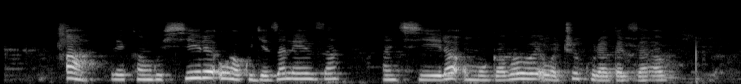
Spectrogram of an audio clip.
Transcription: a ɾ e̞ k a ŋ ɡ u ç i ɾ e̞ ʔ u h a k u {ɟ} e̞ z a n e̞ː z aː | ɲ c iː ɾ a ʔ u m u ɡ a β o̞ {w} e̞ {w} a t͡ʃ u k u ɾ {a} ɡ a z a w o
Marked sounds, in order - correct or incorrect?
correct, correct, correct, correct

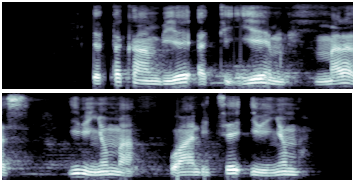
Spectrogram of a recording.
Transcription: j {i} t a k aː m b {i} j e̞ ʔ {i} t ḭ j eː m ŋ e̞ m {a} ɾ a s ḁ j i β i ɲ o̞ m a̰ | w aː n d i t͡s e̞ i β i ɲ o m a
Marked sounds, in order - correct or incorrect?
incorrect: a, correct, incorrect: a, correct

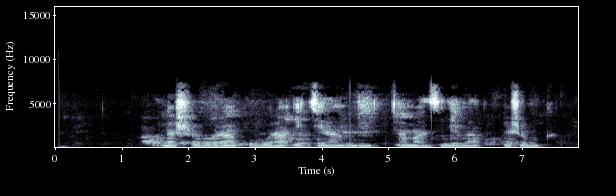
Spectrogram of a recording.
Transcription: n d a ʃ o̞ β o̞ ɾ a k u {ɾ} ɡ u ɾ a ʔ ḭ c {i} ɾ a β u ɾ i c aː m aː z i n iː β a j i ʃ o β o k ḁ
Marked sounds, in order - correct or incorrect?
incorrect: none, correct

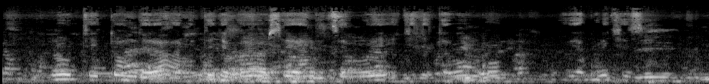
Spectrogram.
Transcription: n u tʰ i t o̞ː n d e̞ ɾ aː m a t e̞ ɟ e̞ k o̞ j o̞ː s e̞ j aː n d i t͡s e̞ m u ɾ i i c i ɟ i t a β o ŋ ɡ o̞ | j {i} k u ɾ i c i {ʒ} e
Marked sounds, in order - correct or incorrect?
incorrect: a, incorrect: z

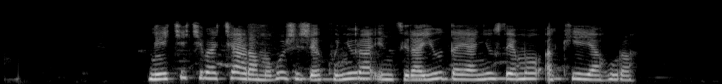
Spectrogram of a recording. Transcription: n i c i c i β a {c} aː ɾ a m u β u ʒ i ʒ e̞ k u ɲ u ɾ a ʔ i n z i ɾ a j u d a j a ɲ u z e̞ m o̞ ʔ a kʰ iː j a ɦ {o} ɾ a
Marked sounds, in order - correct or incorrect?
correct, incorrect: u

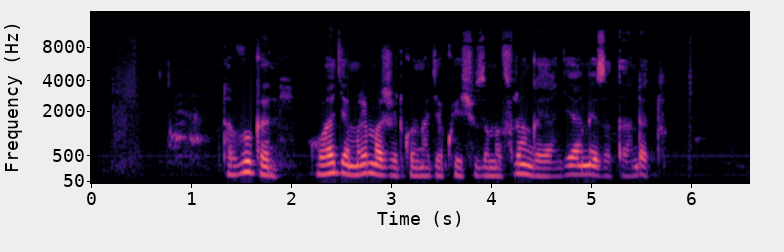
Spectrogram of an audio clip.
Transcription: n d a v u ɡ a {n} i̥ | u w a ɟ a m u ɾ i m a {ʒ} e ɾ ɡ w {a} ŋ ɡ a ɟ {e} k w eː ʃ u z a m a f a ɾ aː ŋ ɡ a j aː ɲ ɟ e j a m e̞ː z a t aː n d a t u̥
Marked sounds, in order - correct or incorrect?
correct, correct, correct, incorrect: a

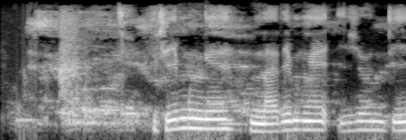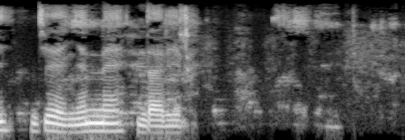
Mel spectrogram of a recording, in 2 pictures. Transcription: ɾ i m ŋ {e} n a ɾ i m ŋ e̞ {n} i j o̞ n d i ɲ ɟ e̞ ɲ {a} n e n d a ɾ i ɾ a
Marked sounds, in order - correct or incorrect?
correct, incorrect: none, incorrect: e

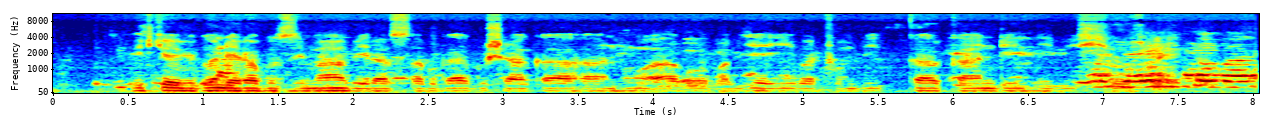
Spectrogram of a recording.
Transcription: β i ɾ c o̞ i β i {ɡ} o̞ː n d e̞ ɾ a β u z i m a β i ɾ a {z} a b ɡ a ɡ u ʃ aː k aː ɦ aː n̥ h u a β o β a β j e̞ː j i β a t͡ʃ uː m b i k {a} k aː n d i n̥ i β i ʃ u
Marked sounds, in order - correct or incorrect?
correct, incorrect: s, correct

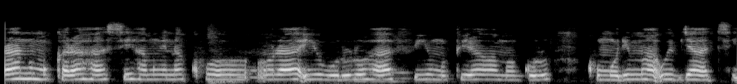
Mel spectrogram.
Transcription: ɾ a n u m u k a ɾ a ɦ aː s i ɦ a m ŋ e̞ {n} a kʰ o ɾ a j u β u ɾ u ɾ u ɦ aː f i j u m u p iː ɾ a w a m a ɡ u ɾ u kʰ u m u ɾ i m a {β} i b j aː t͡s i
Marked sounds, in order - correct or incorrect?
correct, incorrect: w

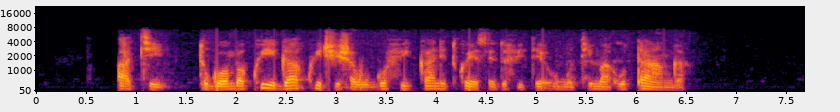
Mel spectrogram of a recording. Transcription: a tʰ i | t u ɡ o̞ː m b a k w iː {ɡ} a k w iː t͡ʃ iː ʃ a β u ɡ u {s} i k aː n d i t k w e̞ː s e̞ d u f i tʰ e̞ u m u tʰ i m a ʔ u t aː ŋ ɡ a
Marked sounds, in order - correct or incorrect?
correct, incorrect: f

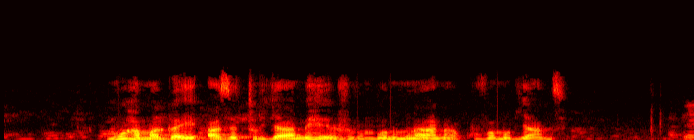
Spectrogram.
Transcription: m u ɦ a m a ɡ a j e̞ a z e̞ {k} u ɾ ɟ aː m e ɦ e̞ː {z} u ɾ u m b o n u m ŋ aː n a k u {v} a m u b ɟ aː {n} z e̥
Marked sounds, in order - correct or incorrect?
incorrect: t, incorrect: ʒ, correct, correct

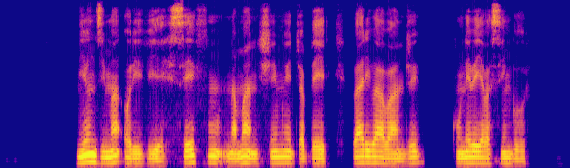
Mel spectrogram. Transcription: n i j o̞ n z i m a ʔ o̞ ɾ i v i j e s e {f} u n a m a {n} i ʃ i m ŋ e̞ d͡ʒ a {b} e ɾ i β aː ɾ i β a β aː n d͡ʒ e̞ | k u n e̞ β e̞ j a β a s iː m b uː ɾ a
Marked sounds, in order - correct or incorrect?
correct, correct, correct

